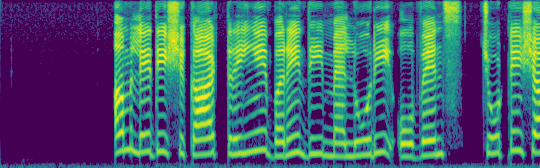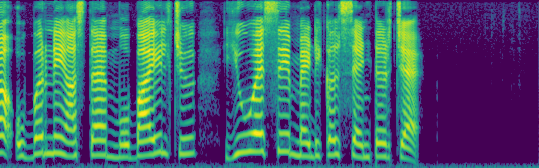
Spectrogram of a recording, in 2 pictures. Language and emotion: Dogri, neutral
